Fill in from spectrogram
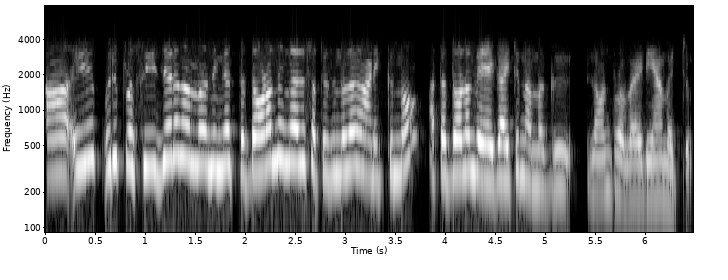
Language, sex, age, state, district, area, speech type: Malayalam, female, 18-30, Kerala, Kasaragod, rural, conversation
